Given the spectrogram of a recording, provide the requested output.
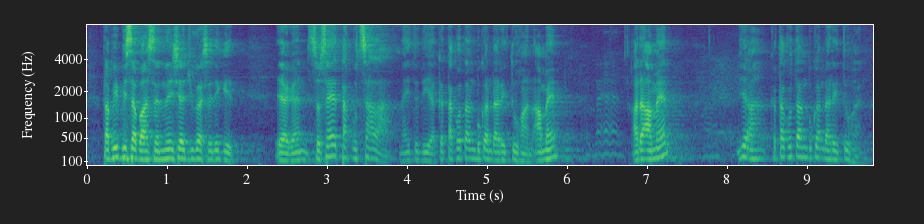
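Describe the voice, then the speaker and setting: A fairly high-pitched man with a Dutch accent, at a fairly quick pace. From Netherlands. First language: Dutch (speaking Indonesian). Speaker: pastor. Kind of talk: sermon. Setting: church.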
